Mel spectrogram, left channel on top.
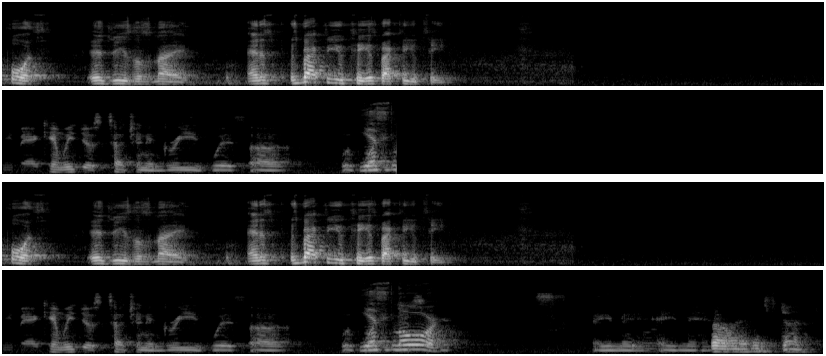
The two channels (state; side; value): drops out; left; at 12.2 s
